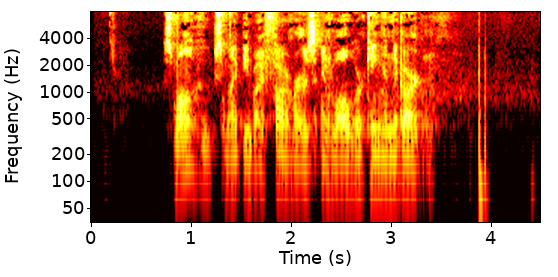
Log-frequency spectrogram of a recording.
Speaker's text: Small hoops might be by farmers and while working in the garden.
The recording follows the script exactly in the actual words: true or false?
true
